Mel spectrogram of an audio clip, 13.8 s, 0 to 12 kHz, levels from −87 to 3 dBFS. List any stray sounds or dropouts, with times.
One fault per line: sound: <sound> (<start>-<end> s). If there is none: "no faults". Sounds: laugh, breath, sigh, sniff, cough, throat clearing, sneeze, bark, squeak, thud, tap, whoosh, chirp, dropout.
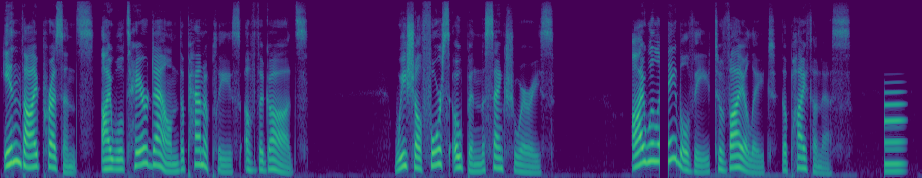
sound: dropout (9.9-10.0 s)
sound: chirp (13.3-13.6 s)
